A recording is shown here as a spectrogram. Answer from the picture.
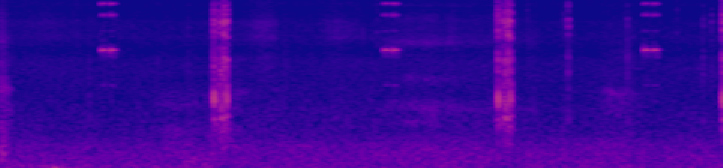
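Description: A camera taking pictures at the Königssee: brief high-pitched focus beeps, each followed by a sharp mechanical shutter click, repeated about three times over a quiet low rumble, with no one talking.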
